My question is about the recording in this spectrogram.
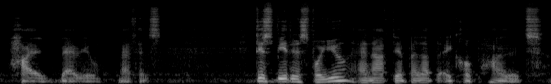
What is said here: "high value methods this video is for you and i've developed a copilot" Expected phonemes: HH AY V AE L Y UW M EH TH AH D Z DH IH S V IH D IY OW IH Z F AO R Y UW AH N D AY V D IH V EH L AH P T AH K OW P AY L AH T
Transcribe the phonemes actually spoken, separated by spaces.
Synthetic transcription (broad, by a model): HH AY V AE L Y UW M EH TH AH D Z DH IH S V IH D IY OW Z F AO R Y UW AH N AY V D IH V EH L AH P T AH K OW P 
